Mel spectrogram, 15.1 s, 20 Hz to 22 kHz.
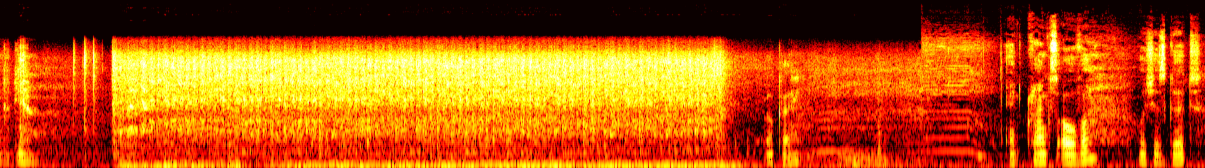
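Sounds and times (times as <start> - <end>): starter cranking car engine: 1.4 - 9.2.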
